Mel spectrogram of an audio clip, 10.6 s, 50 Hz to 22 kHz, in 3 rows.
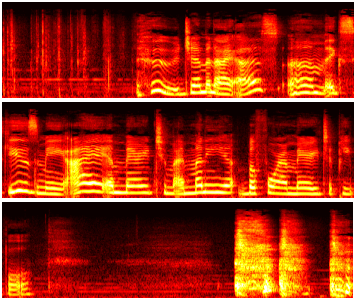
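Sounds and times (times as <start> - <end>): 
speech: 1.4 - 7.4
harsh coughs: 9.4 - 10.5.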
